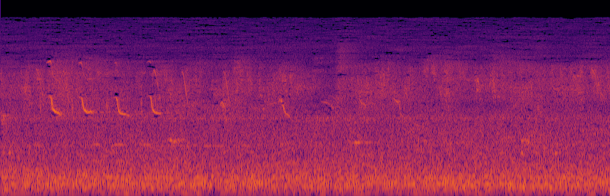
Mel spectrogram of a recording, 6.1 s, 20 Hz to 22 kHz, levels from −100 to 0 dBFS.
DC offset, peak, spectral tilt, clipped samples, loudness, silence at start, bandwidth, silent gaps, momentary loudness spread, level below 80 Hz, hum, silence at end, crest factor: under 0.1%; -22 dBFS; -3.5 dB/octave; under 0.1%; -35 LUFS; 0 s; 16 kHz; none; 3 LU; -54 dBFS; none; 0 s; 14 dB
